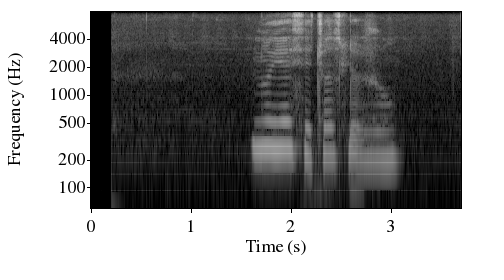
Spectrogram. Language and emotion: Russian, sad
